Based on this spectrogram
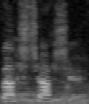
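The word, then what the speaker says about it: Baščaršija: pronunciation and what again i pronounced it wrong again okay you pronounce it yeah is it bashashi exactly this is a tradition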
